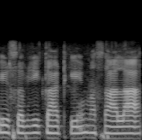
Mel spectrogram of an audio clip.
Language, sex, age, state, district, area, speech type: Hindi, female, 60+, Uttar Pradesh, Ghazipur, rural, spontaneous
